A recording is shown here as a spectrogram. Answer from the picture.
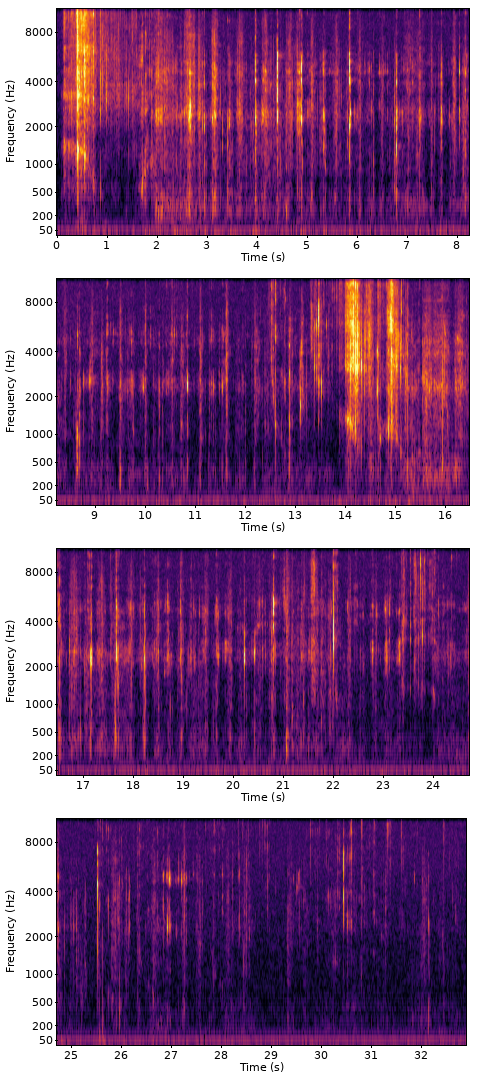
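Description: Close-miked biting and chewing of McDonald's cinnamon-sugar donut sticks, crunchy and moist. A big bite comes just after the start and another around halfway, each followed by a run of chewing that grows quieter near the end.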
